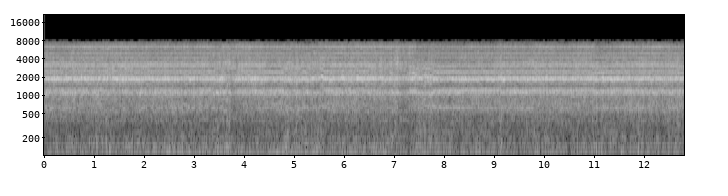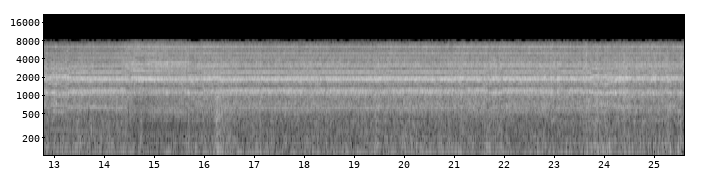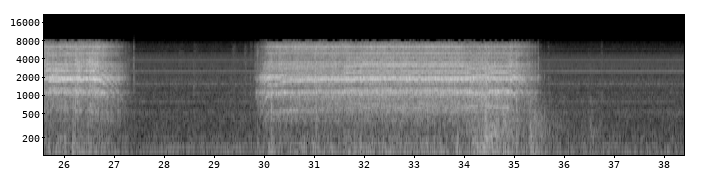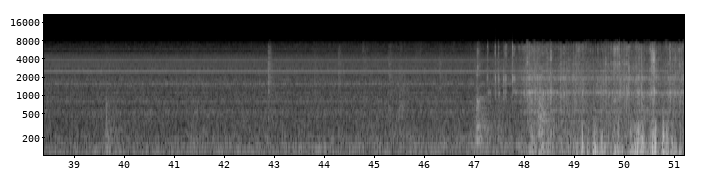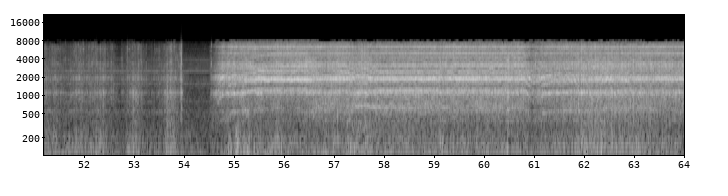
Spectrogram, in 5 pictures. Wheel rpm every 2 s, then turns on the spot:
160, 160, 160, 160, 160, 160, 160, 160, 160, 160, 160, 160, 160, 80, 10, 140, 160, 90, 0, 0, 0, 0, 0, 0, 20, 20, 10, 90, 160, 160, 140, 160.
48-52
